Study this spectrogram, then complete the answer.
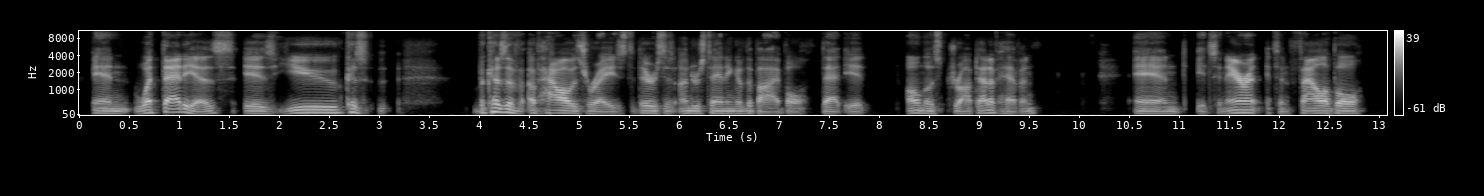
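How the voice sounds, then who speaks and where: With a Tennessee accent, a man speaks at a moderate pace in a very deep, low voice. His pitch varies in an ordinary way over a quiet background. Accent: Southern US (Tennessee). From US South, rural Tennessee. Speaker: pastor. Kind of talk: casual chat.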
